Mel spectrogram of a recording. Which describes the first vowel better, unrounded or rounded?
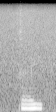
rounded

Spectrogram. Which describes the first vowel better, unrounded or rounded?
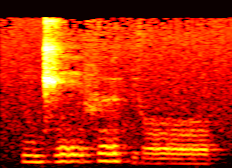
unrounded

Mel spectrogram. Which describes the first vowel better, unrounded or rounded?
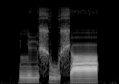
unrounded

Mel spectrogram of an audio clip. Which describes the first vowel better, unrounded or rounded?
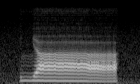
unrounded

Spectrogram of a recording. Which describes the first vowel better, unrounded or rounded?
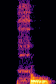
rounded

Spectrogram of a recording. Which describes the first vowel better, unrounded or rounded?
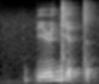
rounded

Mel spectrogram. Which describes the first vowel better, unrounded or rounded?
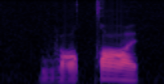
unrounded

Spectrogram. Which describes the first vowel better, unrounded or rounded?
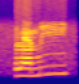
unrounded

